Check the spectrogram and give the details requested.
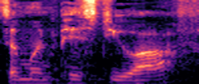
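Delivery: ordinary delivery, nothing marked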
